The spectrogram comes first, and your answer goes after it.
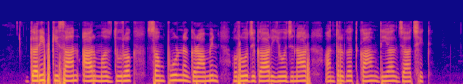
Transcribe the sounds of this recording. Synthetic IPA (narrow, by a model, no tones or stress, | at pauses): ɡəɾibkisanaɾməd͡ʒd̪uɾək | səmpuɾnɡɾamin | ɾod͡ʒɡaɾjod͡ʒnaɾ | ənt̪əɾɡət̪kamd̪ijəld͡ʒat͡ʃʰik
